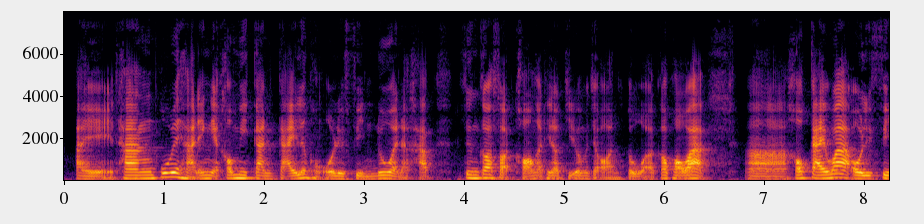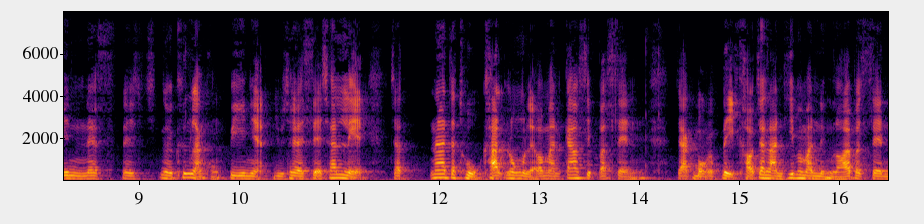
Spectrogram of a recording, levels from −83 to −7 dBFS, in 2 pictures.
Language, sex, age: Thai, male, 20-39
